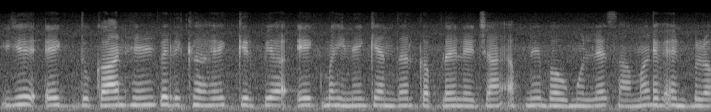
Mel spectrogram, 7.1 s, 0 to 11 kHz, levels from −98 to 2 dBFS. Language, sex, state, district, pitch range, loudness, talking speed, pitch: Hindi, male, Bihar, Muzaffarpur, 195-215 Hz, -28 LUFS, 160 wpm, 205 Hz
